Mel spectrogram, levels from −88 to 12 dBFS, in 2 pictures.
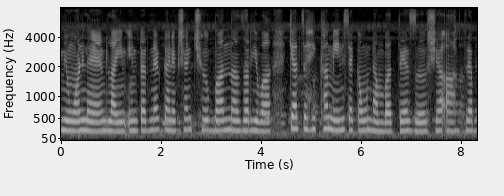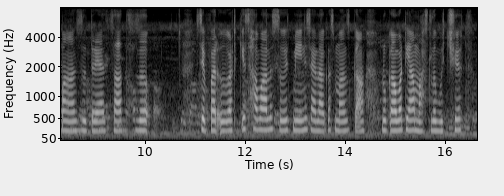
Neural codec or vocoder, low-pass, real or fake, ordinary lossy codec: none; none; real; none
